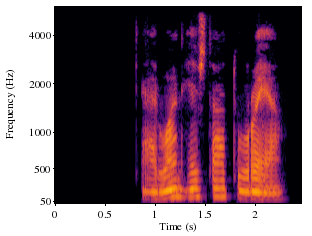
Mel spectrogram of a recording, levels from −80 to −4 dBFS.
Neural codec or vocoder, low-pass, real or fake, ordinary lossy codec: none; 5.4 kHz; real; AAC, 48 kbps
